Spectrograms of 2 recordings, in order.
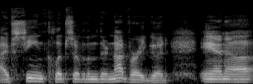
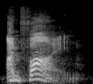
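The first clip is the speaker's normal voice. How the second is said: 1 curt; 6 semitones higher, 8 dB louder, slower than usual. Retold or imitated. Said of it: "he said".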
